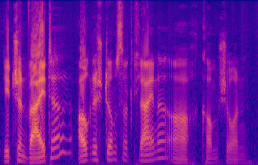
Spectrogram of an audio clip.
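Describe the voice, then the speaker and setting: A man's voice: medium pitch, huge pitch swings, measured pace, creaky, a bit bright. A man commentating his own video game play, chatting to himself and his viewers with frequent exclamations and curses. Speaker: gaming YouTuber.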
